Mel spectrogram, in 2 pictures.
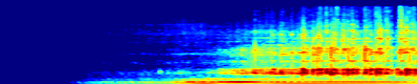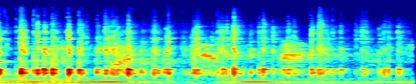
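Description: An old Volvo car's engine running, fading in over the first two seconds and holding steady. Over it comes an irregular clattering of tin cans tied behind the car.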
